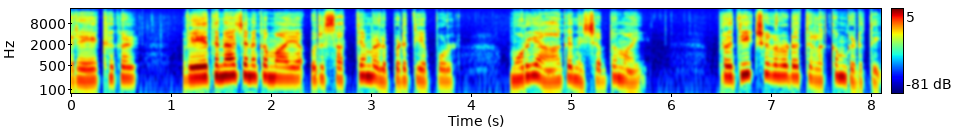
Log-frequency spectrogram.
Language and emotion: Malayalam, sad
